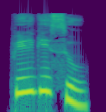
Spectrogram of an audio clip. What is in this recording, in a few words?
"ಪೊಳಕಿಸು", kannada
